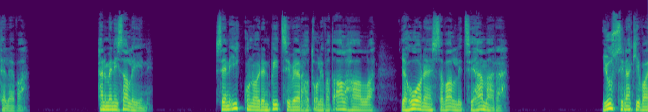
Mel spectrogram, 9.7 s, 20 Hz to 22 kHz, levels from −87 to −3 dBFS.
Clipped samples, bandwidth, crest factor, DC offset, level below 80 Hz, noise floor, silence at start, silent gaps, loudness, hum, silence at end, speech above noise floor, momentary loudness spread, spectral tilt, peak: under 0.1%; 13.5 kHz; 16 dB; under 0.1%; -46 dBFS; -85 dBFS; 0 s; none; -17 LUFS; none; 0 s; 70 dB; 12 LU; -5.5 dB/octave; -2 dBFS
